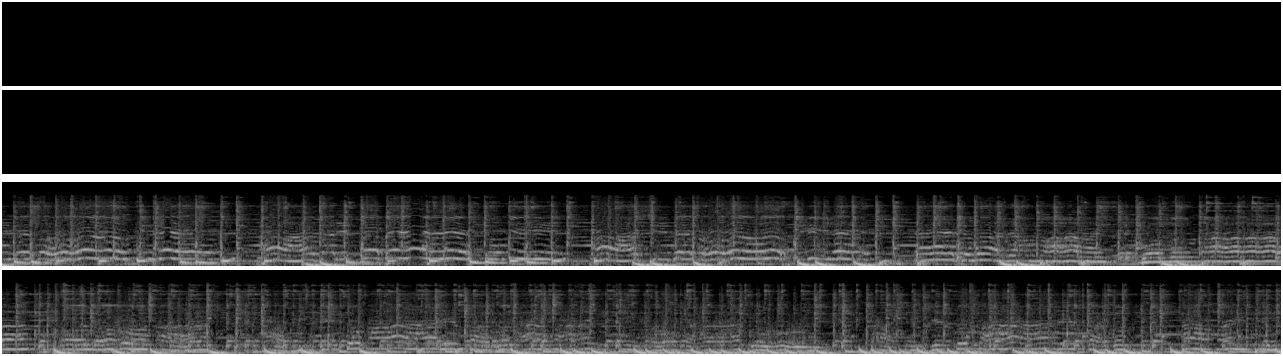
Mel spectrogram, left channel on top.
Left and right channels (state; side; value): silent; left; 59 dB below the other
